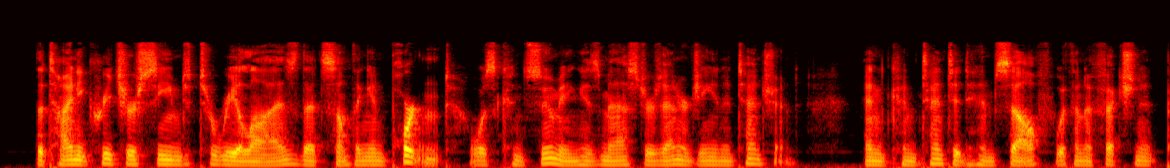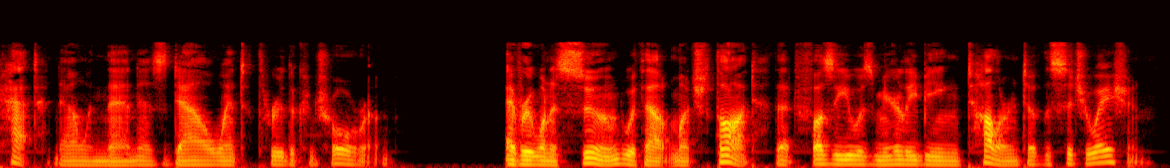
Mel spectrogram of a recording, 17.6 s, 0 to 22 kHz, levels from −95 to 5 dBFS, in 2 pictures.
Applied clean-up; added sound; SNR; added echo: neural mask model DeepFilterNet 3.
